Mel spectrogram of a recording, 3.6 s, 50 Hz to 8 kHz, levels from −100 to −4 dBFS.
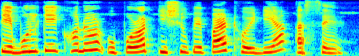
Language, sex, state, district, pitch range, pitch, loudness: Assamese, female, Assam, Sonitpur, 260-320 Hz, 285 Hz, -17 LUFS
